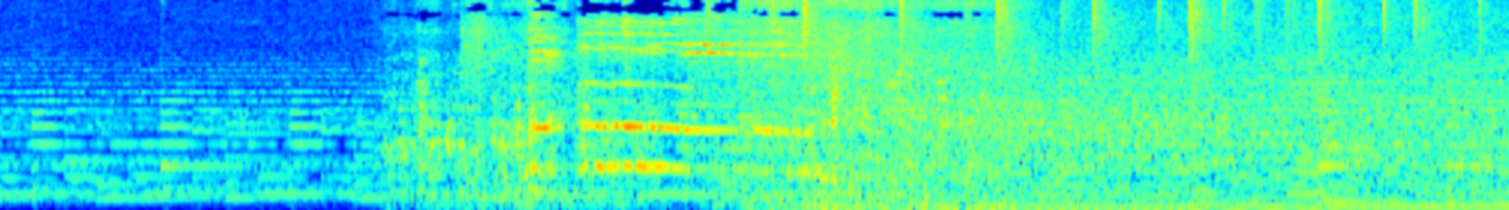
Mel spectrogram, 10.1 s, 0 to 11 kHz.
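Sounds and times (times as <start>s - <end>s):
outdoor farmyard ambience: 2.5s - 7.2s
rooster crowing: 3.3s - 6.0s.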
